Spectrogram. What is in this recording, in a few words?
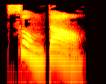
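"送到", Mandarin Chinese; hsk; chinese flashcards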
